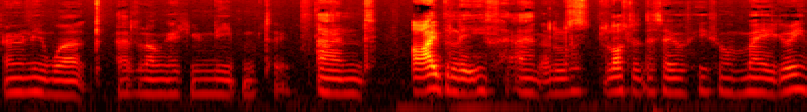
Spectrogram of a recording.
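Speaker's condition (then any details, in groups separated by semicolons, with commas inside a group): Cerebral palsy; mild, affects muscles and speech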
